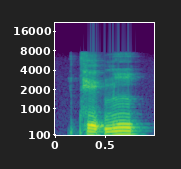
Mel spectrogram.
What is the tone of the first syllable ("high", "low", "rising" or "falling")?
low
